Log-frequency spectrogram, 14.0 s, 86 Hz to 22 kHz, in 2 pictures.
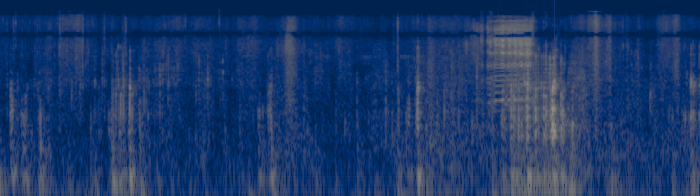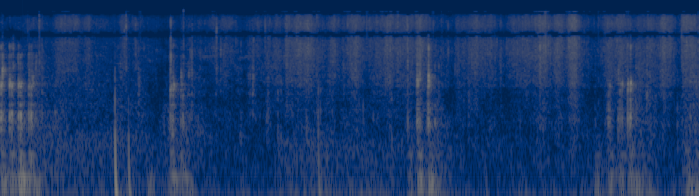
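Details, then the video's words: Zwartbles ewe on a regenerative farm in County Kilkenny, Ireland, with two newborn ram lambs born at 6am: soft low rumbling mutters scattered through the clip, with one louder, richer bleat near the middle and a few shorter calls after it. "I love motherly mutterings"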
